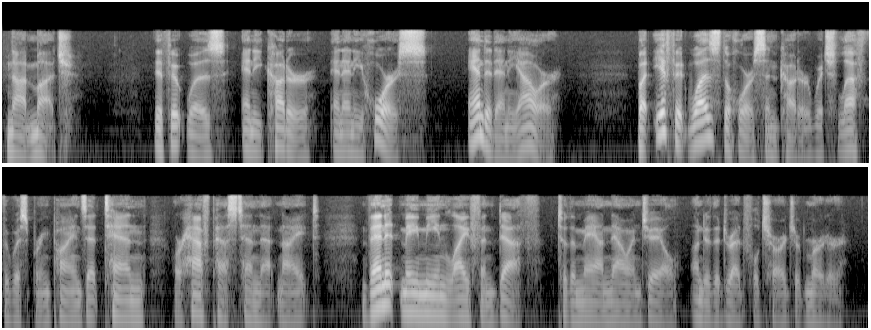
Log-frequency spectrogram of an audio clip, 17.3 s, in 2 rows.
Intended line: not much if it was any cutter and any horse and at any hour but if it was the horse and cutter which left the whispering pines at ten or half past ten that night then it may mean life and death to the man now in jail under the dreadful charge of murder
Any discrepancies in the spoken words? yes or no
no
